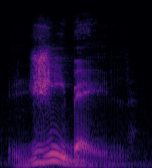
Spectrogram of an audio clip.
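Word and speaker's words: Jbeil: Et voilà, Tyr, une ville du Liban au sud, et Gebal, en arabe, on prononce doucement le G, Jibel.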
